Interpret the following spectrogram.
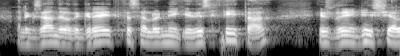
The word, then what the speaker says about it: theta: This theta is the initial letter does not exist in Latin alphabets or in your alphabets certainly it's th pronounced th together theta I think Spanish people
